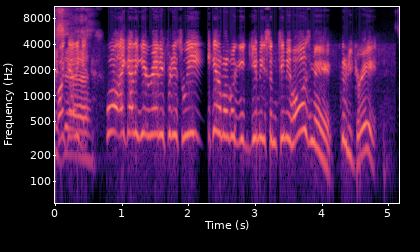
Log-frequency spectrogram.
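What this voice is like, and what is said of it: Put-on prairie Canadian, Minnesota accent. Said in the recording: “I knew he was pulling that accent out. ... He's got a little bit of Green Bay in there too. With that accent. ... It's a mix of Minnesota and like Letterkenny, you know, prairie Canadian.”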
